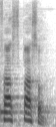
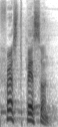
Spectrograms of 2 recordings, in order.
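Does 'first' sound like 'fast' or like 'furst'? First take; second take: fast; furst. First: The word 'first' sounds like 'fast'. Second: The word 'first' sounds like 'furst'. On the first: The speaker is from Uganda. "Ugandans would say fast. They would say first person" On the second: The speaker is from Zambia. "In Zambia, we say first person"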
